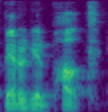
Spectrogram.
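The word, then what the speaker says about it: Birgir Páll: Uh, his name's spelled weird, but it's pronounced like Berger Palk.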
